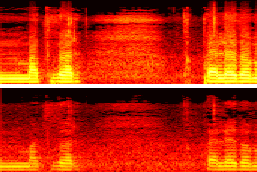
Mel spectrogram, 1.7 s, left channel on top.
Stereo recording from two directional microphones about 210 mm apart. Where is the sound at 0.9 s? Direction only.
50° left (ahead or behind).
